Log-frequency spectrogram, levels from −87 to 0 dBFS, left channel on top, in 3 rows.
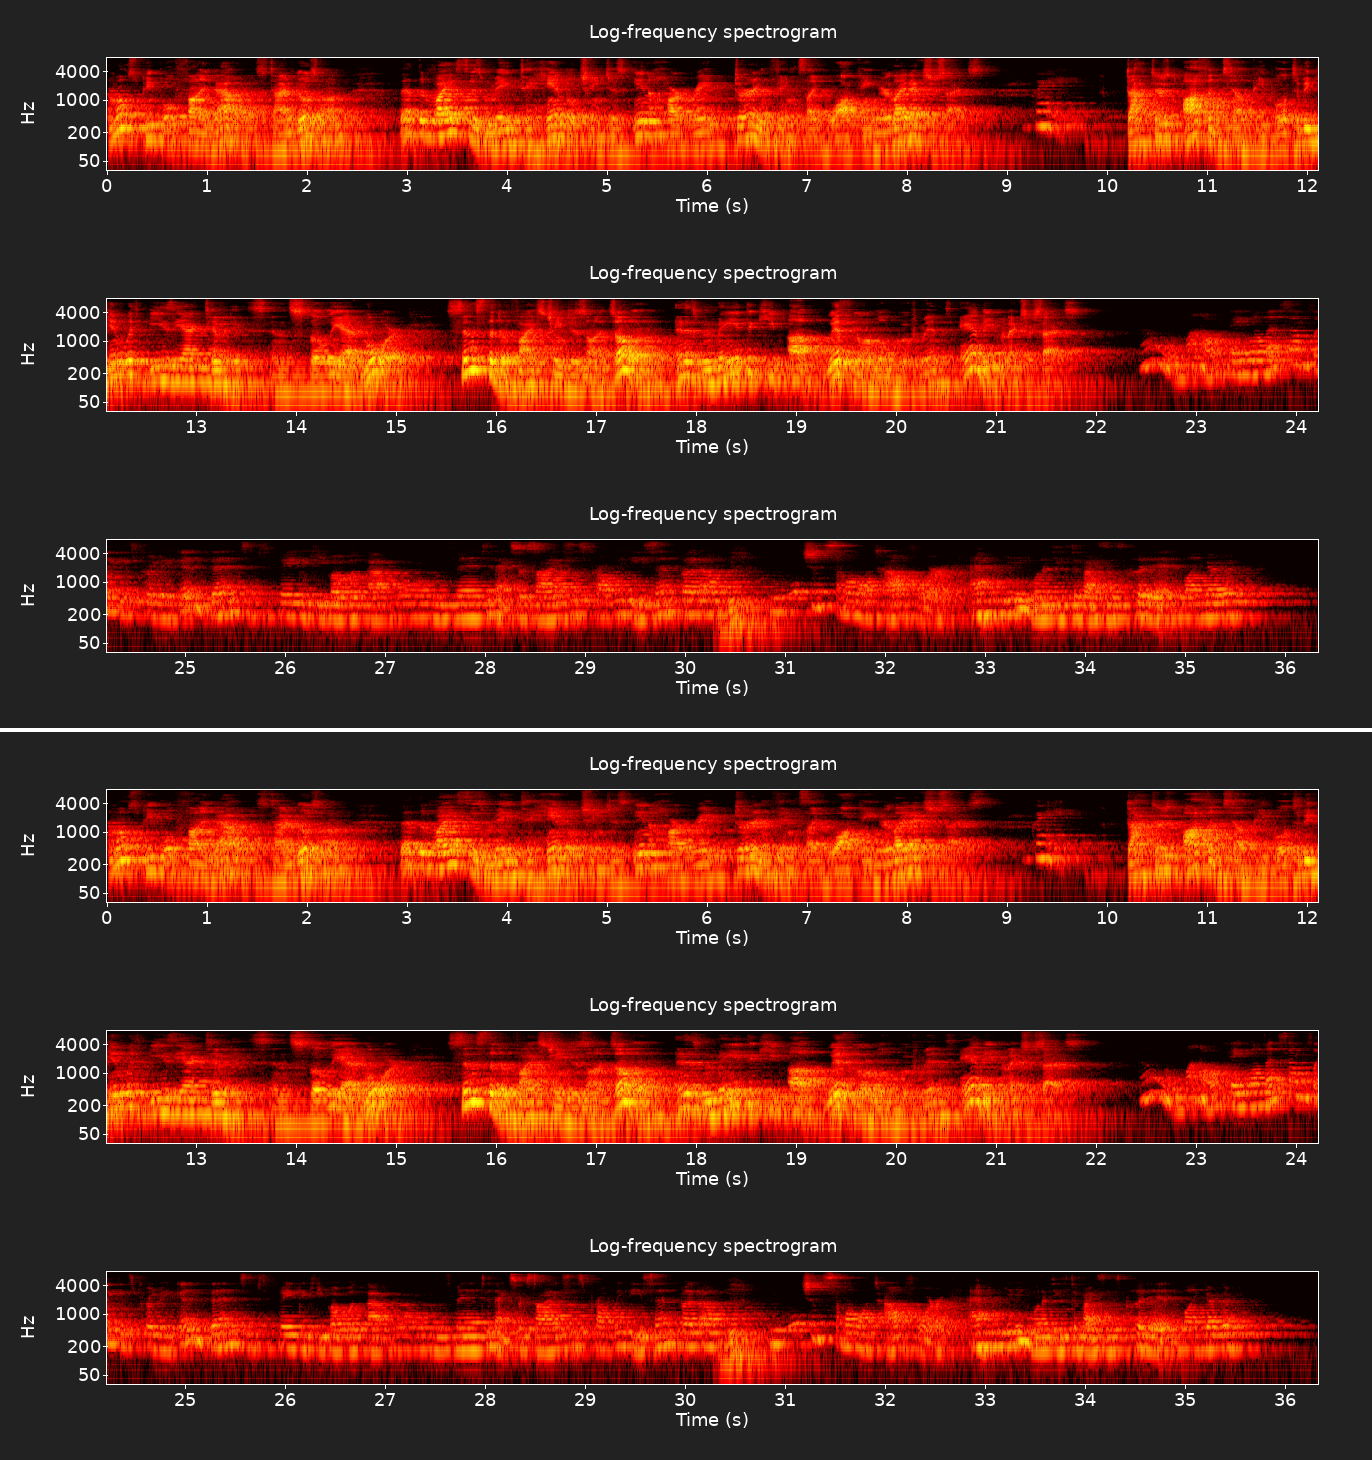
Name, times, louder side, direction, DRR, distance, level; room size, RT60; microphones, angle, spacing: voice 1, 0.0-2.4 2.9-8.7 10.2-15.2 15.5-21.8 30.4-30.6, left 1 dB, 40° left, 1 dB, 0.8 m, -33 dB
voice 2, 22.4-35.4, right 1 dB, 45° right, -4 dB, 1.7 m, -40 dB
8.2 x 3.4 x 4.6 m, 1.5 s
head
